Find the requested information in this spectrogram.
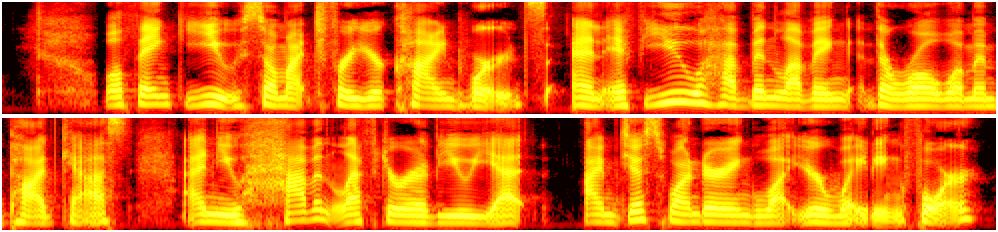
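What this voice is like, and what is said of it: Canadian accent. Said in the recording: “my Canadian accent”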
